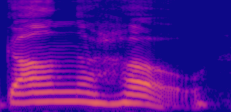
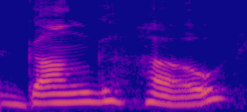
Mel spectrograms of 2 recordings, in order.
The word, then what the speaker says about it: gung-ho: the next one is gung ho all right so that's two words there gung ho and you don't really pronounce the g at the end it's there's a little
